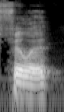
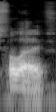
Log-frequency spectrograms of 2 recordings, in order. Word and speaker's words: fillet: type the command that's pronounced fill it it's not a fish fillet okay and I would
